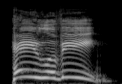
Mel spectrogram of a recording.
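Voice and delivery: high, slow sarcastic Hey, Levine!; mock how little Trump cares; mocking echo. Preacher mocking Trump's reply to his roommate, sarcastic drawn-out call. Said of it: "he sounds like he really cares".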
